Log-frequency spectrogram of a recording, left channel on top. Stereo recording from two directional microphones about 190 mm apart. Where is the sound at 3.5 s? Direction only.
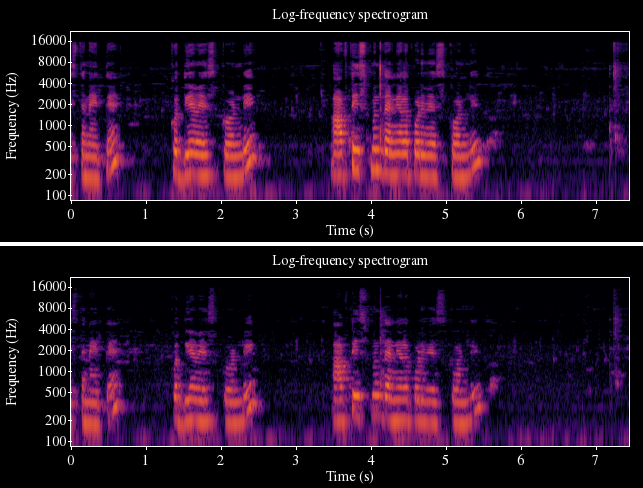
50° left (ahead or behind).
